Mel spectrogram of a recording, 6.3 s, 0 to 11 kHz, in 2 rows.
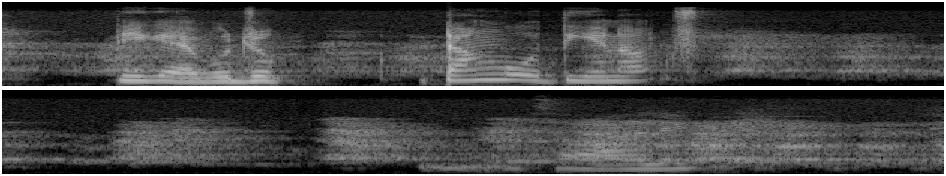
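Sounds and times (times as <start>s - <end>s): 
dogs barking: 0.0s - 6.2s
speech: 0.4s - 2.4s.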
